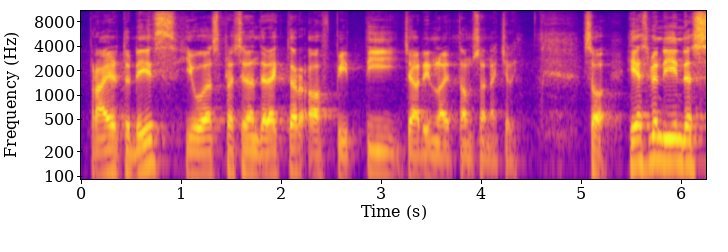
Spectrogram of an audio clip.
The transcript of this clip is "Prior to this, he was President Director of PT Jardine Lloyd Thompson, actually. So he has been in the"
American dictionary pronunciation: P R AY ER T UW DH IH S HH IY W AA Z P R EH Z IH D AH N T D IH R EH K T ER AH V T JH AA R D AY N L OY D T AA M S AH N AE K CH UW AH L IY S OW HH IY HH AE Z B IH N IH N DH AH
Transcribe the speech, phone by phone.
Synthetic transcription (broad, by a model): P R AY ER T UW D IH S HH IY W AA S P R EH S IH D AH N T D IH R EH K T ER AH P T JH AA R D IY N L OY T AA M S AH N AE K CH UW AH L IY S OW HH IY HH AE S B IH N IH N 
